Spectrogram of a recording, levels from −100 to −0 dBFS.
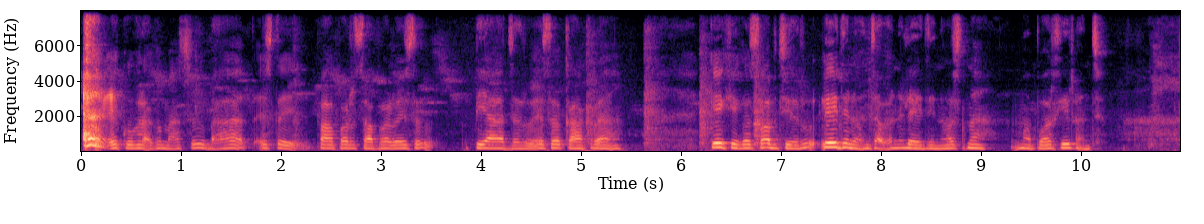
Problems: none marked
